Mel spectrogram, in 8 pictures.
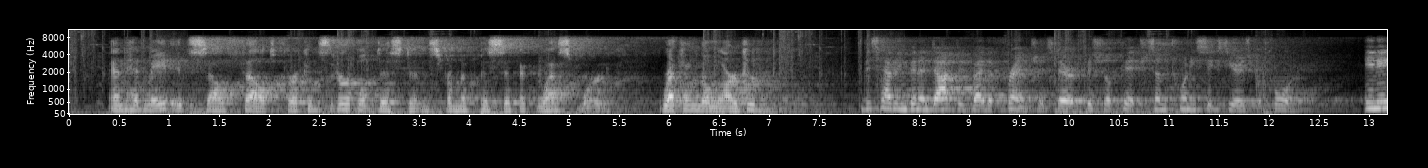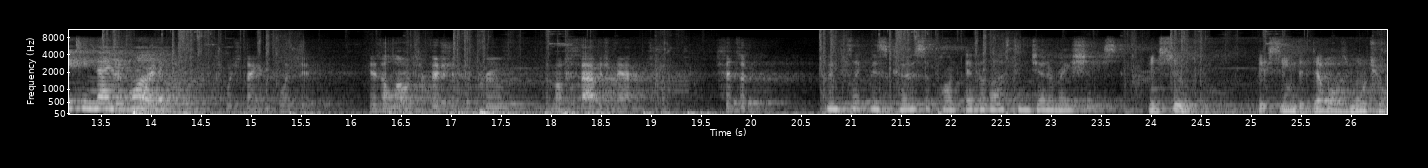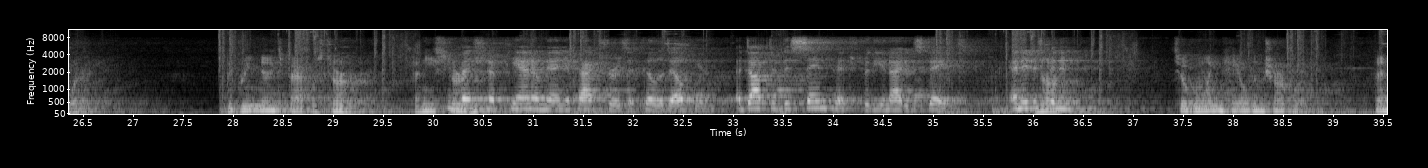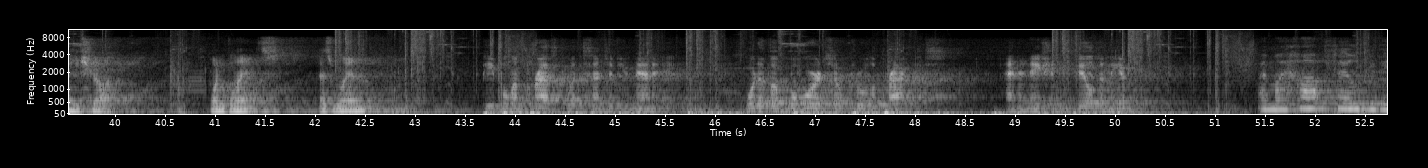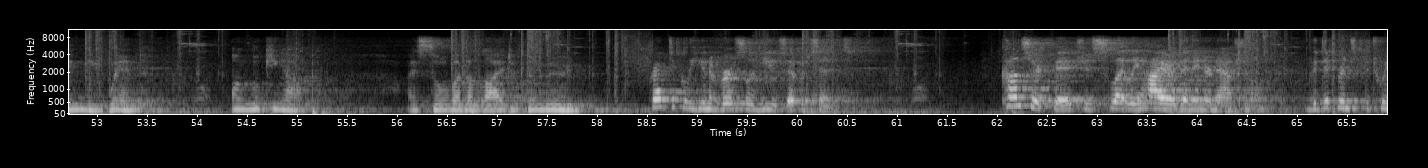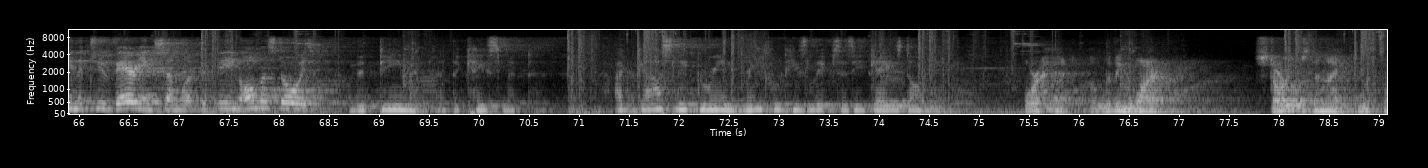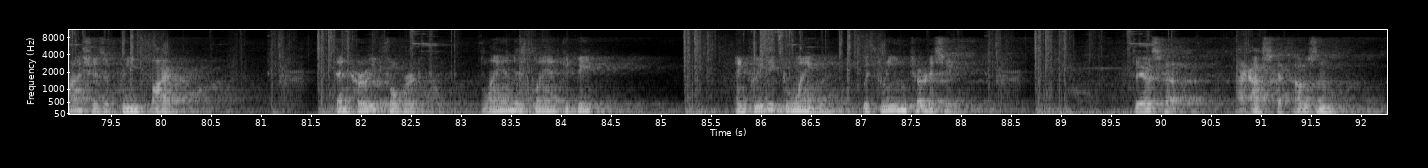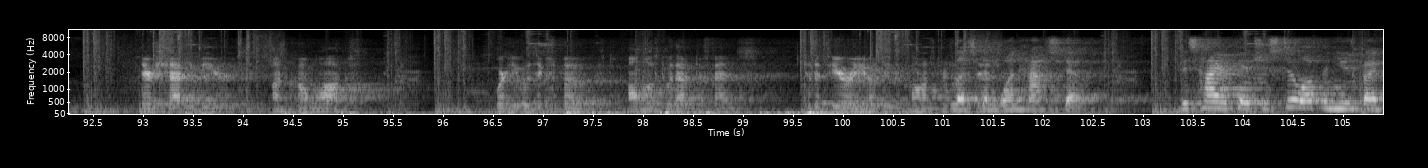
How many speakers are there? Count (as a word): five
